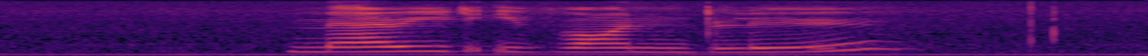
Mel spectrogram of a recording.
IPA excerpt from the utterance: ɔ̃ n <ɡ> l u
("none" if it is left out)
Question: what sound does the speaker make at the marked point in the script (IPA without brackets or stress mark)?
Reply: b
